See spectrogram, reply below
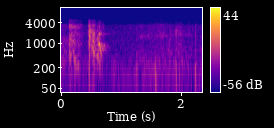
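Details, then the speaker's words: Baby boy with loud hiccups: several short, abrupt gulping hiccup sounds with faint soft clicks after them; hiccups. "This is what the hiccups look like, Grandma. Hiccup loud. There's one. There's one."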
